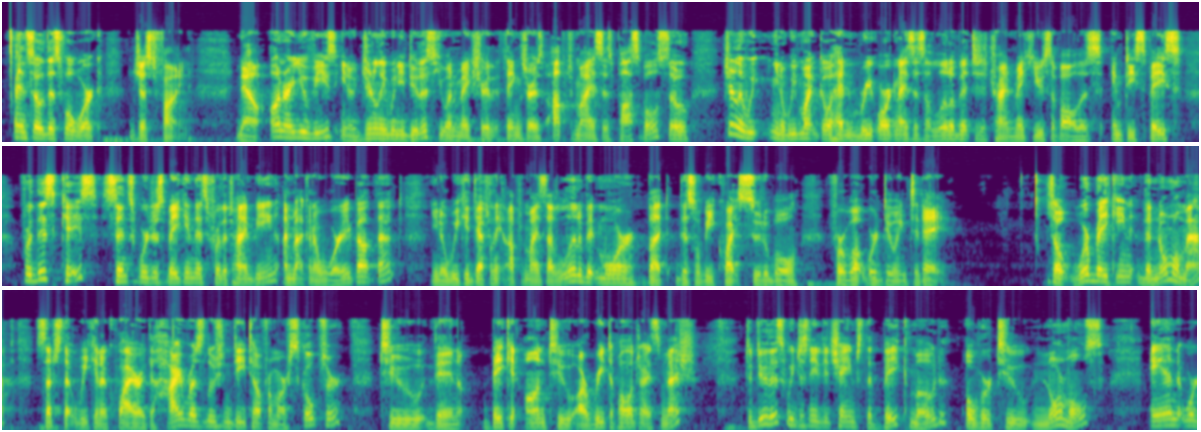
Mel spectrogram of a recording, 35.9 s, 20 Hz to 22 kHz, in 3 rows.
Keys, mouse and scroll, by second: 3.6 ctrl+a, 3.6-4.8 middle drag, 4.8 ctrl+p, 20.8 n, 21.9-23.7 drag, 23.7-25.8 middle drag, 24.5 Tab.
